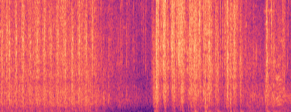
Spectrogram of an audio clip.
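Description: Rapid automatic gunfire in the Call of Duty-style shooter Rebirth, dense bursts of loud, close shots rattling, a brief lull, then a heavier salvo of sharp reports.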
